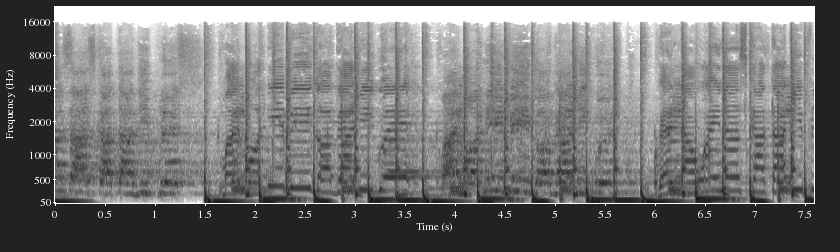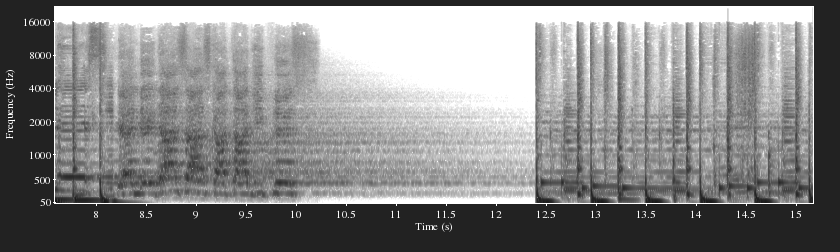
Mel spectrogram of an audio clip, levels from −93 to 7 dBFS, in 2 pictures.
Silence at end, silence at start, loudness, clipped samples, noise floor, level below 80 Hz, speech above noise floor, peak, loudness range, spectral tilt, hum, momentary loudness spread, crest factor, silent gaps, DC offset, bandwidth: 0 s; 0 s; -13 LUFS; under 0.1%; -52 dBFS; -16 dBFS; 39 dB; 0 dBFS; 10 LU; -5.5 dB/octave; none; 9 LU; 12 dB; none; under 0.1%; 16 kHz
